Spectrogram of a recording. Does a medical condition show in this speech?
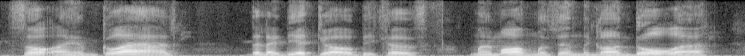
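Yes: cerebral palsy; tone and spasticity, wheelchair most of life; breathing work to loosen tight body.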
